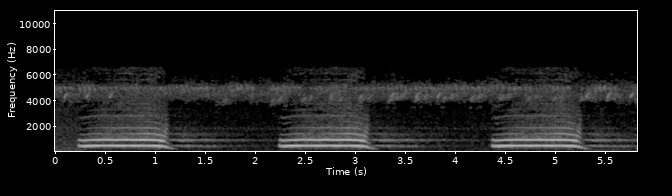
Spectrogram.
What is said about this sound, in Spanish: Sid dormía plácidamente, tanto que el búho tuvo que ulular tres veces para despertarlo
